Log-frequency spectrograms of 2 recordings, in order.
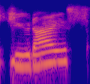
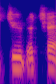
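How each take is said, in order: First: "Judice" said as JOO-dice; first-season pronunciation. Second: "Judice" said as JOO-dih-chay; next-season pronunciation. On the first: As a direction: rhyme the end of "Judice" with "ice", two syllables. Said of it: "she was pronouncing her name as". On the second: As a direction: end "Judice" in an Italian-style "chay", three syllables. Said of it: "she started pronouncing it as". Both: Shown as a demonstration.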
